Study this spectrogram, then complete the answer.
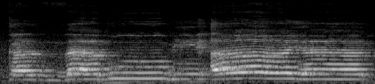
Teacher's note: Kata kadzabu, huruf kafnya dibaca tipis, fathah 1 harokat. Huruf za-nya dibaca tipis, tarqiq. Lidahnya agak keluar sedikit, ditasydidkan, fathah 1 harokat. Kemudian huruf ba-nya dibaca tipis, dhammah 2 harokat karena setelahnya ada wawu sukun.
